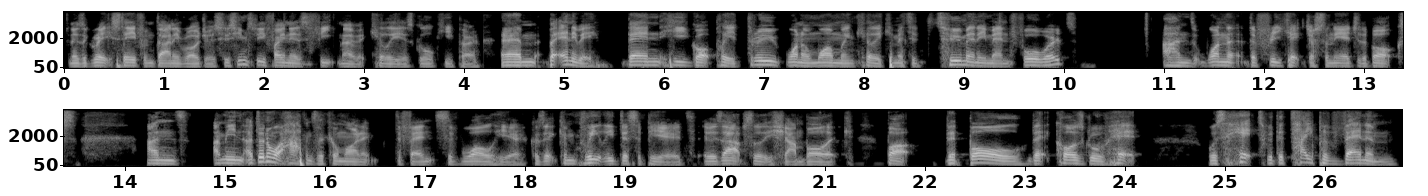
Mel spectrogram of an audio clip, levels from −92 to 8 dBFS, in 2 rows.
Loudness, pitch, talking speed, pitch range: -26 LUFS, 115 Hz, 185 wpm, 100-130 Hz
